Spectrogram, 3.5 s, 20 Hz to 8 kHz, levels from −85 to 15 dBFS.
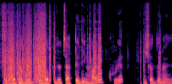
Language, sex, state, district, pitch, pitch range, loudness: Bengali, male, West Bengal, North 24 Parganas, 135 Hz, 130-145 Hz, -17 LUFS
